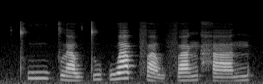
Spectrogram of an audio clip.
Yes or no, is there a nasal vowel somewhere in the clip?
no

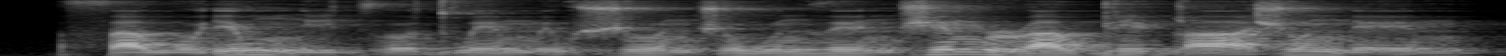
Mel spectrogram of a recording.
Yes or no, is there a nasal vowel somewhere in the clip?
no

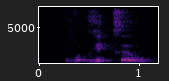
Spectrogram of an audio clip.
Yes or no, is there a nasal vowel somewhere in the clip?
no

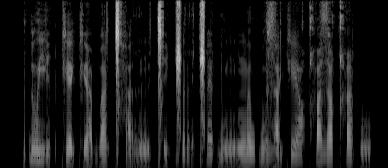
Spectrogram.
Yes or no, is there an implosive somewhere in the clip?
yes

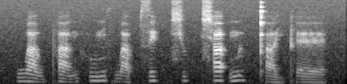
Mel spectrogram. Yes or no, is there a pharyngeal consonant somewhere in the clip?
no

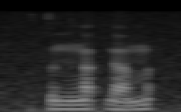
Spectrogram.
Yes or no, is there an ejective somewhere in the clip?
no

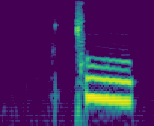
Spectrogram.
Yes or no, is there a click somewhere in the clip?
yes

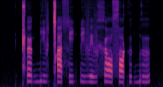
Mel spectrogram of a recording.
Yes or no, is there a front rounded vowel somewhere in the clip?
yes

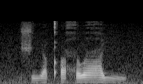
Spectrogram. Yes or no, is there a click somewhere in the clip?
no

